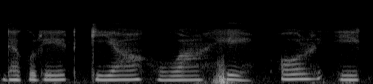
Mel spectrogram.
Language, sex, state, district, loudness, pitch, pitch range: Hindi, female, Bihar, Begusarai, -34 LUFS, 215 Hz, 210-220 Hz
